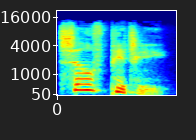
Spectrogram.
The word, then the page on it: self-pity: British English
